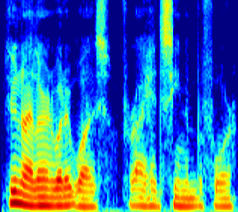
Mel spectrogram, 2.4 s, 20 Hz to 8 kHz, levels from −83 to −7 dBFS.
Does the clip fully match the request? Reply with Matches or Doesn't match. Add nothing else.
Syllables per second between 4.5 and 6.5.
Doesn't match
